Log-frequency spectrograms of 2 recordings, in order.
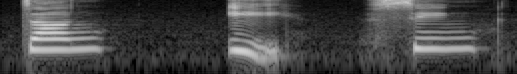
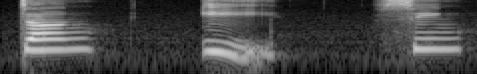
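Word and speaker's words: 张艺兴: So the way that I say his name in Chinese is the way that the characters should be pronounced.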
